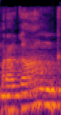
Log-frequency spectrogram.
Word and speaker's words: मृगांक: नहीं होता मयंक है इससे समझ में आता है कि इसका उच्चारण मृगांक है मृगांक या मृगांक नहीं है मृगांक है तो यहां पर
